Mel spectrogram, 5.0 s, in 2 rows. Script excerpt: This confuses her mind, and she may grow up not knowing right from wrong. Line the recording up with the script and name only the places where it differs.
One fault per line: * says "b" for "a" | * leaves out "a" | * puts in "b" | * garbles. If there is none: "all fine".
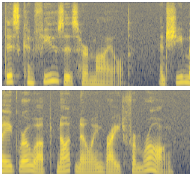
* says "mild" for "mind"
